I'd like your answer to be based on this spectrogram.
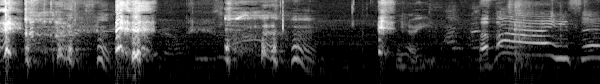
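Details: A young child imitates an adult's cough with several forced, breathy, cough-like bursts.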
